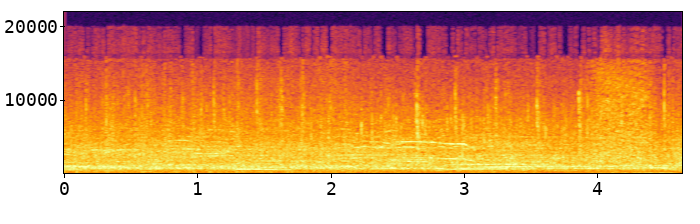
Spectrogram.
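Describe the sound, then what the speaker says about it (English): Video-game crowd noise from a 2K World Baseball Classic game, a steady roar of cheering and applause from a hometown playoff crowd after a home run, continuous and fairly loud throughout. "the hometown crowd very, very happy the way their players performed"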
